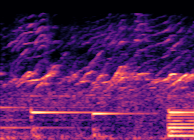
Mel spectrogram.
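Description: Background music holding long single notes, over a herd of guinea pigs squeaking in many short, overlapping rising-and-falling chirps.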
